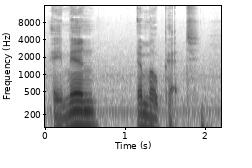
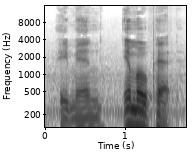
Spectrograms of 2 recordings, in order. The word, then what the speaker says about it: Amenemopet: The instruction of Amen, like Amen, M-O-P-E-T. Amenemopet. Amenemopet.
